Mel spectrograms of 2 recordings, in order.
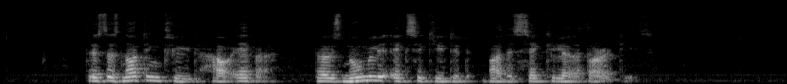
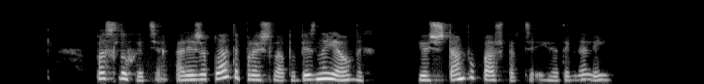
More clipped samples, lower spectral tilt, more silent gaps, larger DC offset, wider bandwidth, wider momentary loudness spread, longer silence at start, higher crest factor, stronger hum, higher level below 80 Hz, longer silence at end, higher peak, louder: neither; first, -7 dB/octave vs -4 dB/octave; second, none vs 4.07-4.17 s; neither; first, 11.5 kHz vs 7.8 kHz; about the same, 13 LU vs 15 LU; about the same, 0.9 s vs 0.95 s; about the same, 18 dB vs 16 dB; neither; second, -68 dBFS vs -62 dBFS; first, 1.55 s vs 0.95 s; second, -8 dBFS vs -2 dBFS; second, -26 LUFS vs -17 LUFS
